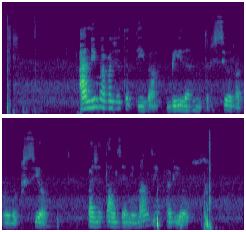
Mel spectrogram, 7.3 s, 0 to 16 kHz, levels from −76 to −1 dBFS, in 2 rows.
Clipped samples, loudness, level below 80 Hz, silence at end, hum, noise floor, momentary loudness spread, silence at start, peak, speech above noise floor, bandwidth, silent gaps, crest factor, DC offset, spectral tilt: under 0.1%; -29 LUFS; -64 dBFS; 0.5 s; none; -54 dBFS; 13 LU; 0.05 s; -4 dBFS; 25 dB; 11 kHz; none; 26 dB; under 0.1%; -6 dB/octave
